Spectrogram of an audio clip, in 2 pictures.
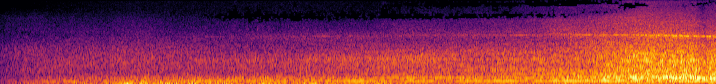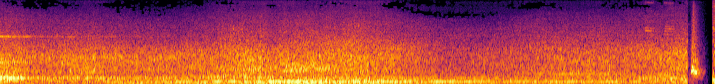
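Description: Busy city road traffic: a steady hum of engines and tyres, swelling louder as vehicles pass about ten and fifteen seconds in, then cutting off suddenly near the end.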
